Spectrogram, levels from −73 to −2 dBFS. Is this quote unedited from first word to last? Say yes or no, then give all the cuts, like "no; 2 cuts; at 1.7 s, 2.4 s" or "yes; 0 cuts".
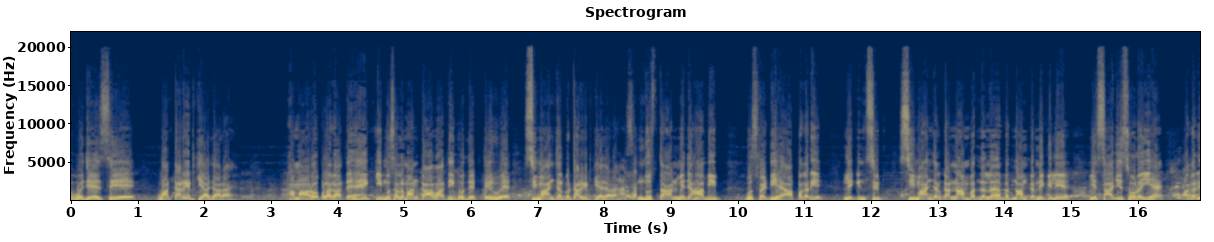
no; 1 cut; at 8.5 s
